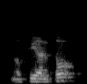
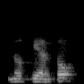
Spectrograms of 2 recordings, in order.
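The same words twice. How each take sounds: The two takes are said the same way.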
